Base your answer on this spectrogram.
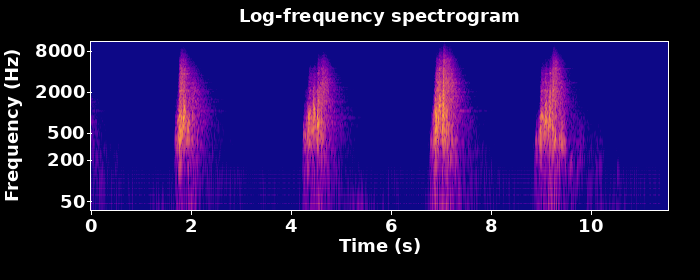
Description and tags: SHEET METAL BEND NOISE 1
A stereo recording of a 4' x 4' piece of sheet metal being shook around.
Stereo Matched Oktava MC-012 Cardioid Capsule XY Array.
bending, field-recording, metallic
